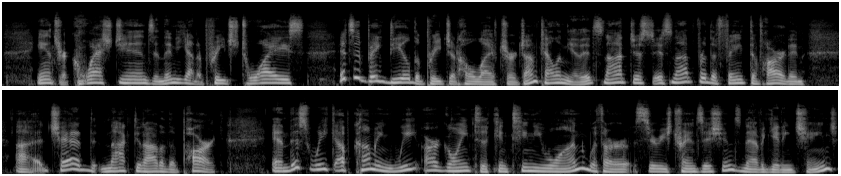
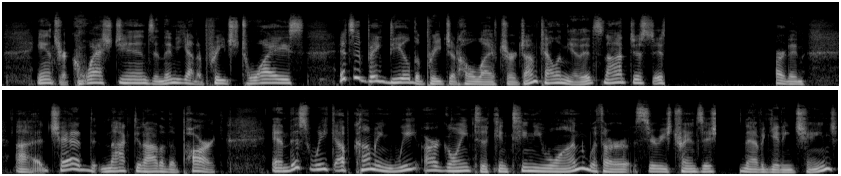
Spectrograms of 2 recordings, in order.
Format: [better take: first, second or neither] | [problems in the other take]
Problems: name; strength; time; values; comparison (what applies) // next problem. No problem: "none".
first | audio cutting out; at 6.5 s for 1 s and at 16 s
